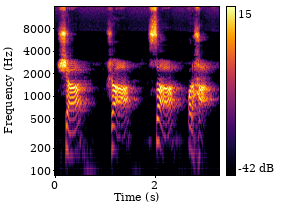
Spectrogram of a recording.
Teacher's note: ऐसा लगता है कि उच्चारण में रगड़ होती है, मुंह के अंदर जीभ रगड़ खाती है और ऊष्मा से उत्पन्न होती है, गर्मी से उत्पन्न होती है, एक प्रकार की सुरसुराहट से उत्पन्न होती है। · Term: संघर्षी व्यंजन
